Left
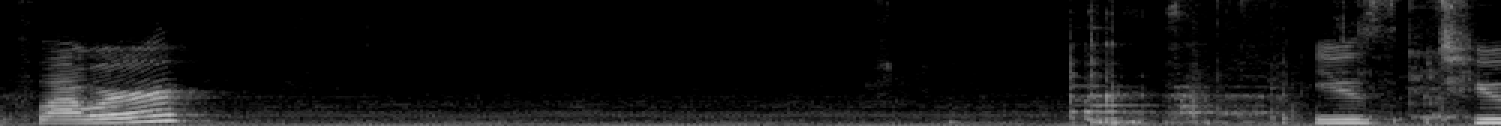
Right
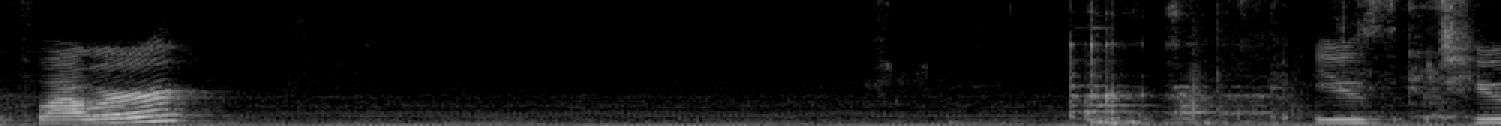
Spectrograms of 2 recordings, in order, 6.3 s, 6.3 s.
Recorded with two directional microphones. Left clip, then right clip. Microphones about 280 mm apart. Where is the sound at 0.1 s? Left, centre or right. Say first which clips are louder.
Left 2 dB; left.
